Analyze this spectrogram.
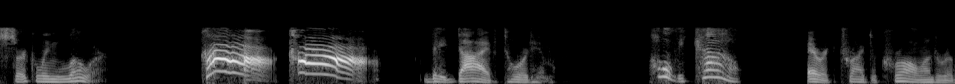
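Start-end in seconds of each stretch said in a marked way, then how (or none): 2.0-3.8 very high, very loud caws; lizard screech. A narrator's reading. Giant lizards diving at Eric, piercing loud screeches. 6.5-7.4 high cry of shock; alarmed exclamation. Acted. Eric as lizards dive toward him, high startled cry.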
